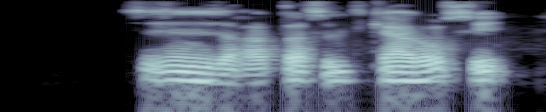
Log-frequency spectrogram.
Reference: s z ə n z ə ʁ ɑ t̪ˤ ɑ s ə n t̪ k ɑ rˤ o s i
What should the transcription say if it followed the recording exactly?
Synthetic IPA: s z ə n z ə ʁ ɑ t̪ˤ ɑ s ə n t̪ k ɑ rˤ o s i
